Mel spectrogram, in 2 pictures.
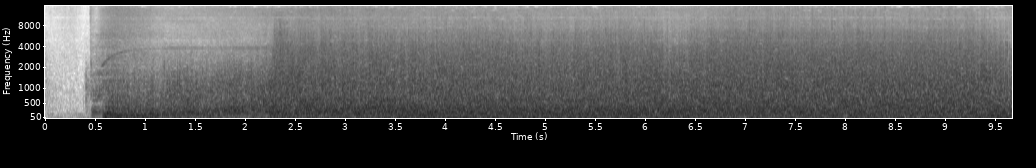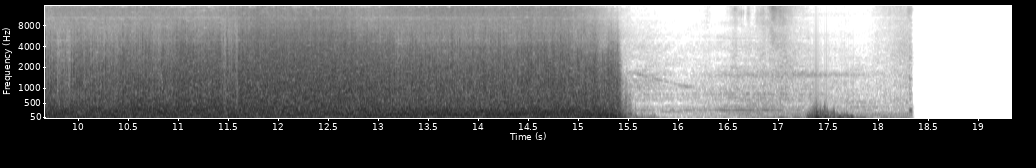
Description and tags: This is the record of a hand dryer in a bathroom switched on.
